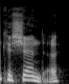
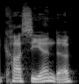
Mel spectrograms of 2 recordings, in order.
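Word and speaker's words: Kocienda: It's Ken Kashenda, and it's spelled, if you didn't know how anything was pronounced, you might say Casienda, like I did, but that is not at all how it's said. It's pronounced Kashenda, so sorry, Ken.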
